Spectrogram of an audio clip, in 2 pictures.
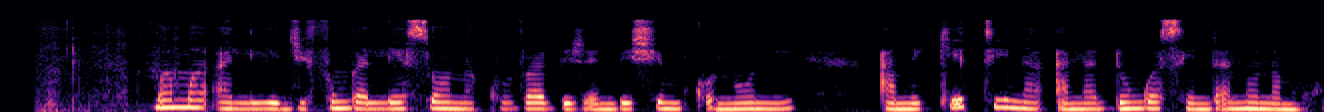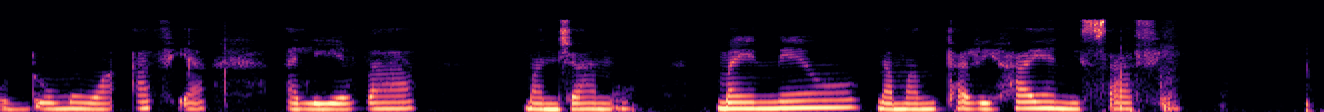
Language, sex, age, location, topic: Swahili, female, 18-24, Kisii, health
